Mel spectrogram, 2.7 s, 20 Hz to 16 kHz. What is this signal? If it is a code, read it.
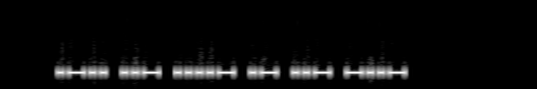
Morse code, heard as a keyed tone, about 46 wpm, 700 Hz. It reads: LU4AUX
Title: DXCC-100 Call Signs - 6 Characters - Repeated 2x - 45wpm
